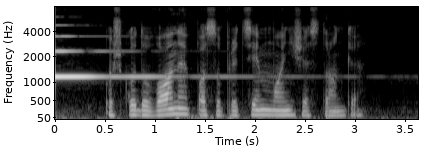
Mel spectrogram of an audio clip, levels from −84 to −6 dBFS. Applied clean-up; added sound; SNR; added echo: none; Piano; -4 dB; none.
